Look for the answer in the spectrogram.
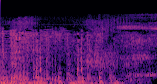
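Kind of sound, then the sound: animal, rottweiler growling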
